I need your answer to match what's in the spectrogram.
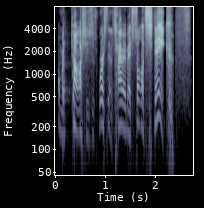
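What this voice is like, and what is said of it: Cartoon character impression, Peter Griffin. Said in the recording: “That wasn't probably my best impression”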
